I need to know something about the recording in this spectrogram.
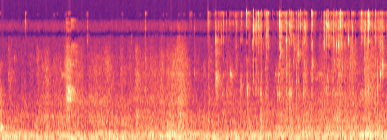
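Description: Water pours into a bowl.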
